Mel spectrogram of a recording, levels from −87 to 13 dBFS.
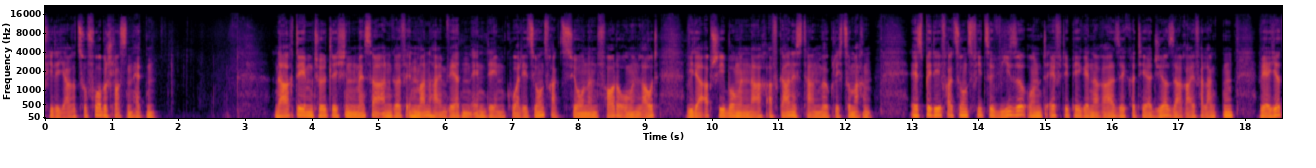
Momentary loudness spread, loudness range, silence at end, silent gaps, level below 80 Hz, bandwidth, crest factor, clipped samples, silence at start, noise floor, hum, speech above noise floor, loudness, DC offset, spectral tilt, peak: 6 LU; 3 LU; 0 s; none; -34 dBFS; 16 kHz; 18 dB; under 0.1%; 0 s; -63 dBFS; none; 42 dB; -21 LUFS; under 0.1%; -5.5 dB/octave; -2 dBFS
